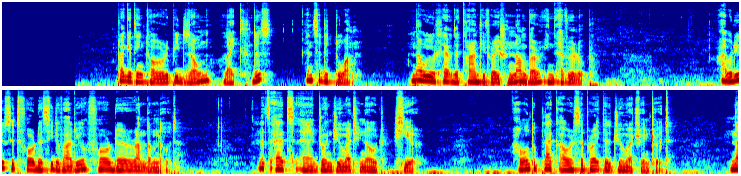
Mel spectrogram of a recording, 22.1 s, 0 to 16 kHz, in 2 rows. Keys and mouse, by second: 0.3 shift+a, 5.1-5.9 drag, 6.2 click, 7.2 click, 7.5 click, 8.3-8.9 drag, 9.4 h, 10.1-10.6 drag, 11.1 a, 11.2 a, 11.7 middle click, 12.7 ctrl+s, 13.4 click, 14.6 click, 14.8 shift+a, 18.6 click, 19.5-20.6 drag, 20.8 click, 21.5 middle click, 22.0 alt+shift+click.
